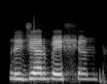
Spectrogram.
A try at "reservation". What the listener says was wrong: you are getting the jar sound when you are pronouncing sa. It should be reservation. Reservation. Reserve. Sa.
